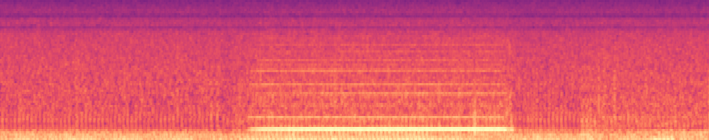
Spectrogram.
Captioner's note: car horn honks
